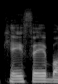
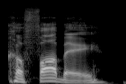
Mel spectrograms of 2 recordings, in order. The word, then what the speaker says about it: kayfabe: Listener James Raddick writes in, I feel it should be brought to your attention that Nate Silver also brought up kayfabe on the 538 Politics Reaction Pod, but pronounced it kafabe. Kafabe.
